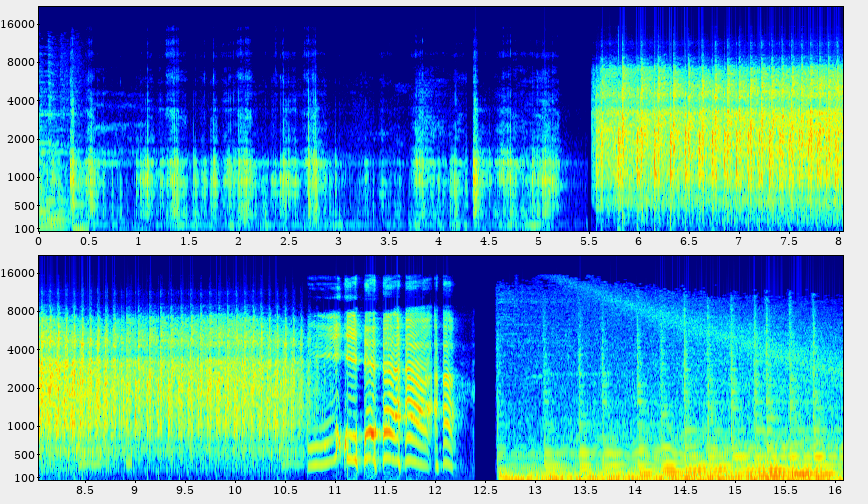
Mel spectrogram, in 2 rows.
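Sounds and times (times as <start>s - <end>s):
small motor mill rattling buzz: 5.5s - 10.8s.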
